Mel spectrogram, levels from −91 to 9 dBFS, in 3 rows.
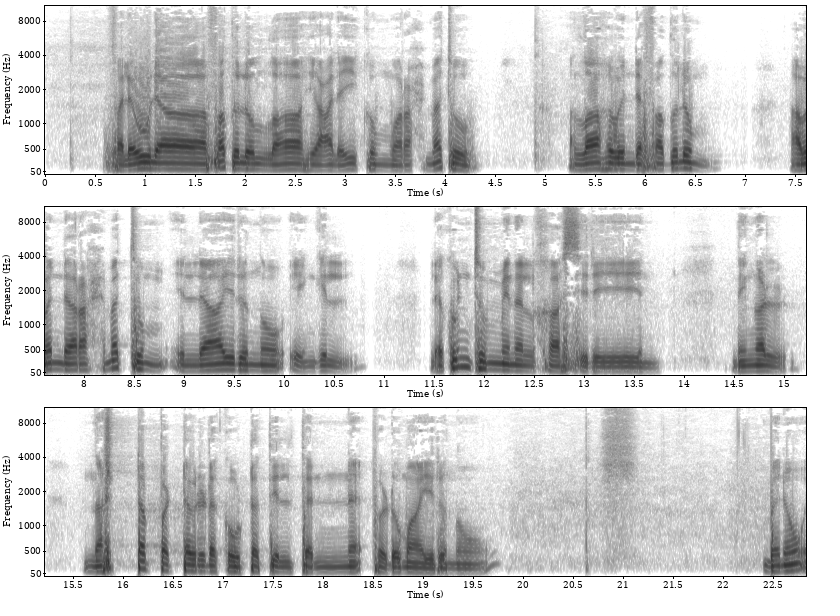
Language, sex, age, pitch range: Malayalam, male, 50-69, 95-115 Hz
